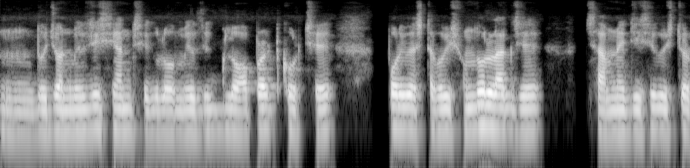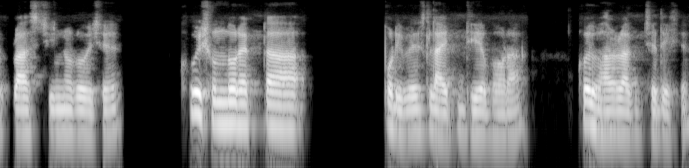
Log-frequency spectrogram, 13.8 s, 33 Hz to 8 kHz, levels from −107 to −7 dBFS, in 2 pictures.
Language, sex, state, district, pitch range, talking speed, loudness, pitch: Bengali, male, West Bengal, North 24 Parganas, 110-120 Hz, 130 wpm, -20 LUFS, 115 Hz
